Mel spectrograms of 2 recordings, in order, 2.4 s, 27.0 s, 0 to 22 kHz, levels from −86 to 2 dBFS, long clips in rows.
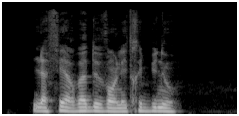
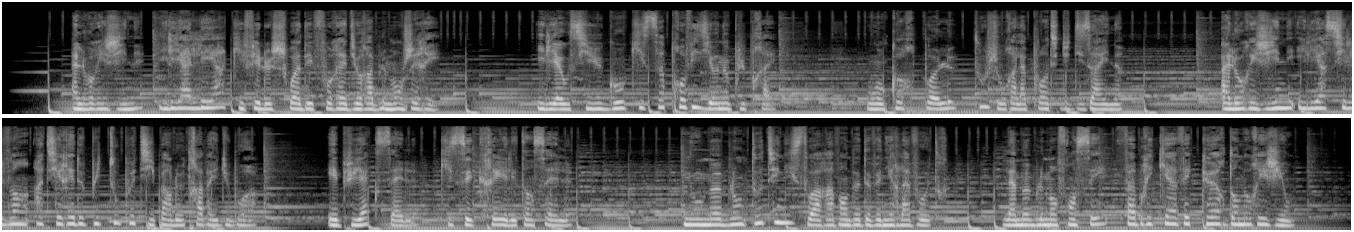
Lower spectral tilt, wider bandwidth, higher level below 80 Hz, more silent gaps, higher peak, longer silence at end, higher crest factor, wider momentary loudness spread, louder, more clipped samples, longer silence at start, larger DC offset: first, -8 dB/octave vs -5 dB/octave; about the same, 16 kHz vs 16.5 kHz; second, -64 dBFS vs -34 dBFS; neither; second, -10 dBFS vs -4 dBFS; first, 0.6 s vs 0.15 s; about the same, 16 dB vs 16 dB; second, 7 LU vs 13 LU; second, -27 LUFS vs -19 LUFS; neither; about the same, 0.3 s vs 0.2 s; neither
